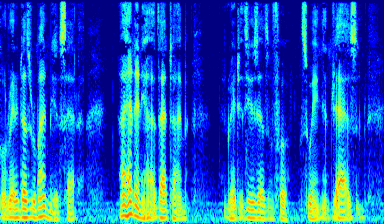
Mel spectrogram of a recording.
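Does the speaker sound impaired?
Yes: muscular dystrophy; progressive, death predicted at 16 but now nearly 70, wheelchair user, walked earlier; gradually able to do less, helped around by carers.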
